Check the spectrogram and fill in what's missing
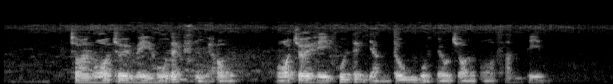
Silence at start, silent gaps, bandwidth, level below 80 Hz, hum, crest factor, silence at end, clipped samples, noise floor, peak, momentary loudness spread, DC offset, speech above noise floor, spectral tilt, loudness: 0.7 s; none; 7.6 kHz; -50 dBFS; none; 18 dB; 0.7 s; under 0.1%; -53 dBFS; -2 dBFS; 15 LU; under 0.1%; 35 dB; -6 dB/octave; -19 LUFS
